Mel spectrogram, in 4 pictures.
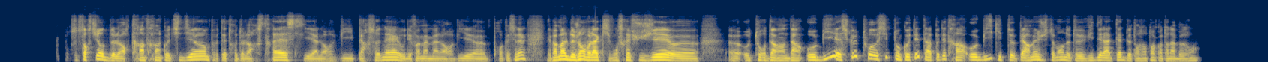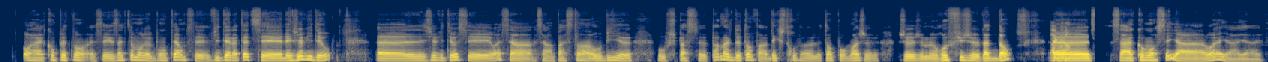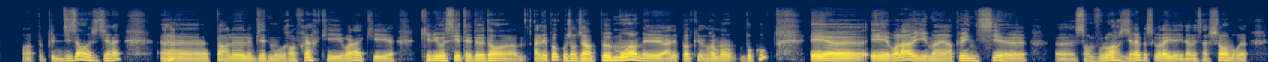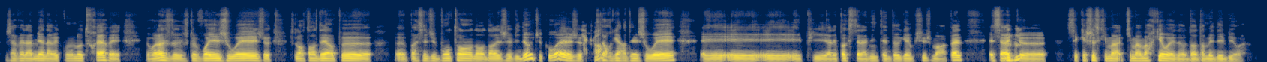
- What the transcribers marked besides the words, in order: other background noise; tapping
- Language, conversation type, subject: French, podcast, Quel est un hobby qui t’aide à vider la tête ?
